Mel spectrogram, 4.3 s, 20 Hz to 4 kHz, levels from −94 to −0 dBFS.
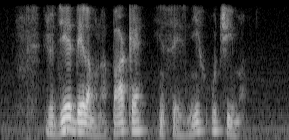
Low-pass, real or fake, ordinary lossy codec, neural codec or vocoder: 3.6 kHz; real; none; none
